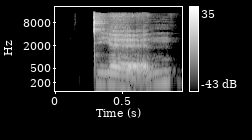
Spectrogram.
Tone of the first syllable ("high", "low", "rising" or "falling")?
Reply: low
